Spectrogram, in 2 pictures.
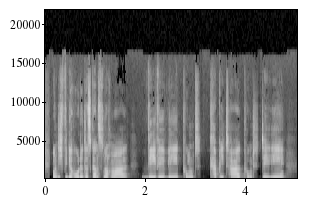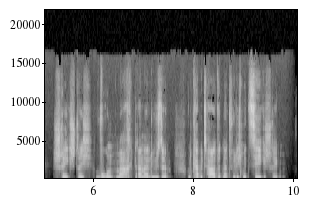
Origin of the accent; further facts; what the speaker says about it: Hamburg, Germany; als Hamburger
